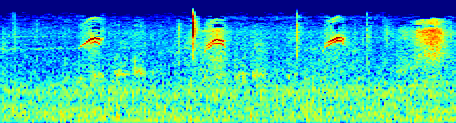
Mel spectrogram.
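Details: Six-day-old yellow-vented bulbul nestlings give three short, high, rising chirps spaced about a second apart, with faint clicks and steady low hiss behind.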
